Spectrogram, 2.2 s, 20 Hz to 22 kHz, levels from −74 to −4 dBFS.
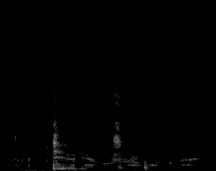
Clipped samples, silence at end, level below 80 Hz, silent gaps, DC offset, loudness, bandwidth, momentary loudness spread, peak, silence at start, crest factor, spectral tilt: under 0.1%; 0.15 s; under -90 dBFS; none; under 0.1%; -49 LUFS; 15 kHz; 17 LU; -26 dBFS; 0.05 s; 26 dB; -1.5 dB/octave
